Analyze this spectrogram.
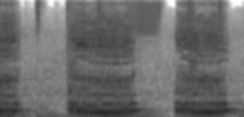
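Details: Walrus. A walrus bellows in low, rough roars, two long blasts with a short gap between them. The sound is heavy and grunting, with a strong deep rumble under it.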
